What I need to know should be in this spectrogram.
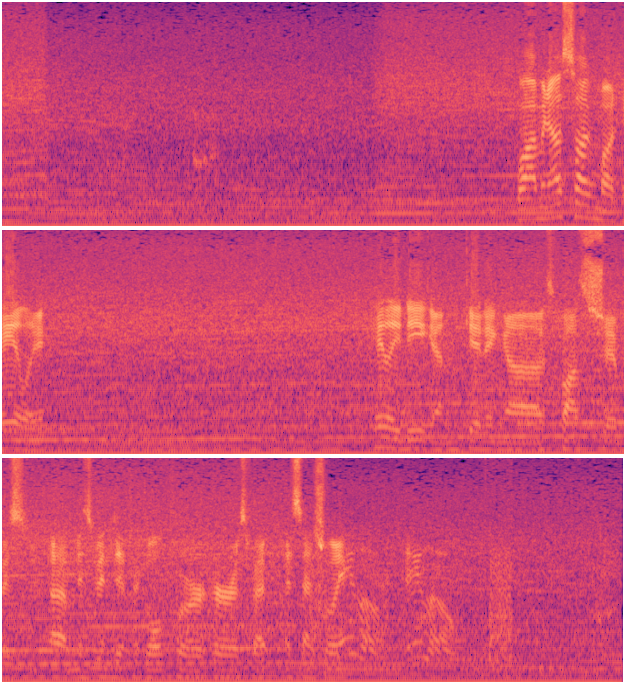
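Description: Other race cars roar past close by.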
